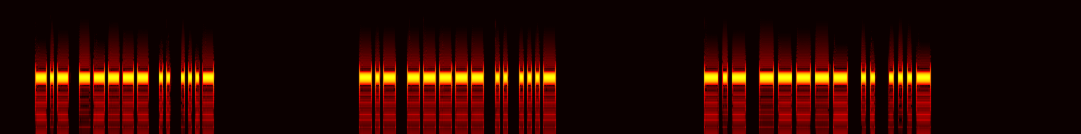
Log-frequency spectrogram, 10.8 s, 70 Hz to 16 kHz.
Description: Morse code, heard as a keyed tone, about 32 wpm, 700 Hz. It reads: K0IV K0IV K0IV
